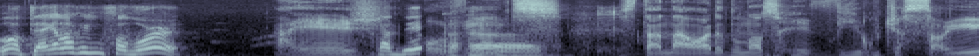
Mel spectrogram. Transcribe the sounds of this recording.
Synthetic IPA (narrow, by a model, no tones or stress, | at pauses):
opɛɡɐɛlakamĩpfavoɾ | a̰ɛʒkad̪eoṽt͡ʃs | ɪst̪anɐɔɾɐd̪ʊnɔsʊ̥heviwd͡ʒɪasai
